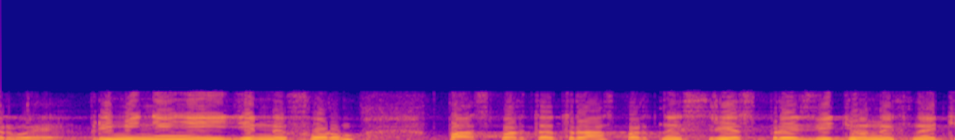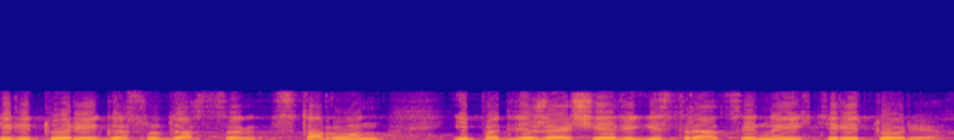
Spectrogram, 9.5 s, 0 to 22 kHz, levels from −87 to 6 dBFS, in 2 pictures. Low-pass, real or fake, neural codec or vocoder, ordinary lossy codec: none; real; none; none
